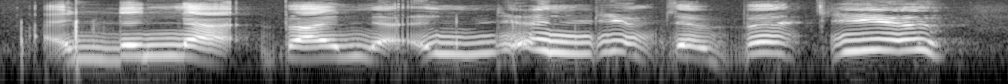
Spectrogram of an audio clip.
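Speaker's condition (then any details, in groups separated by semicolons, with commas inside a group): Cerebral palsy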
